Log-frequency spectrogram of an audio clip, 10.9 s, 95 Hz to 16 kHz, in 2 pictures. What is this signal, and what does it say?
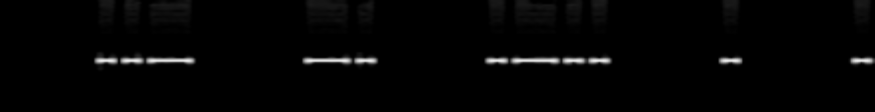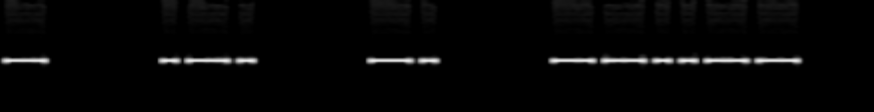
Morse code, heard as a keyed tone, about 15 wpm, spaced as for 8 wpm, 1000 Hz. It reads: UNLEARN,
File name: qotdfiles / 8wpm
